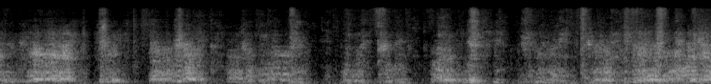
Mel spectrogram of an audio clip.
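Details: Young Jagdterrier pups give gravelly growls mixed with higher whiny tones, the rough bursts rising and falling every second or so over faint background scuffles.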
